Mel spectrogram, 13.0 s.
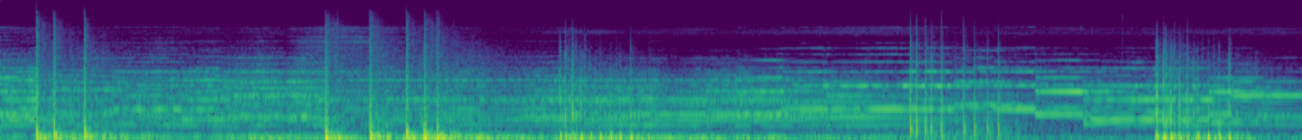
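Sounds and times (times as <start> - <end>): music: 0.0 - 13.0
firework shells bursting: 0.4 - 1.9, 3.2 - 6.6, 9.1 - 10.6.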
